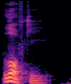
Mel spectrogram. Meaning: 1. adroit, dexterous, deft 2. cunning, smart, crafty, never at a loss 3. comfortable
- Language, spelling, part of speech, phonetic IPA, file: Russian, ловкий, adjective, [ˈɫofkʲɪj], Ru-ловкий.ogg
